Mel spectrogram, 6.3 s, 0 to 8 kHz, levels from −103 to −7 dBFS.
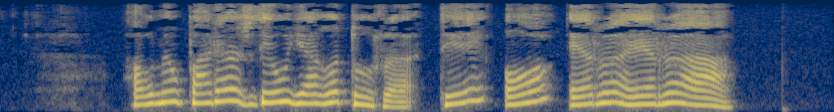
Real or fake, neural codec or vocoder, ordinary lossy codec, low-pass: real; none; MP3, 32 kbps; 7.2 kHz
